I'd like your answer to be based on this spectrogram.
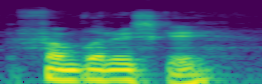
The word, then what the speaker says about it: Fumblerooski: Did I pronounce that right? – Fumblerooski. Yeah.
